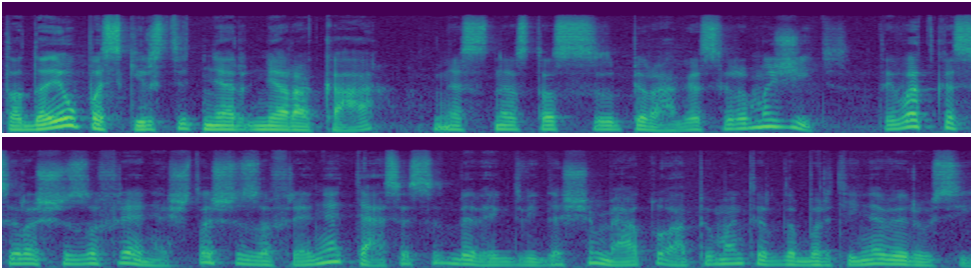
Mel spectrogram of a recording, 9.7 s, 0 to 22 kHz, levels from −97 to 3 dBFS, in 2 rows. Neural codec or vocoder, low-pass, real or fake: vocoder, 48 kHz, 128 mel bands, Vocos; 14.4 kHz; fake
